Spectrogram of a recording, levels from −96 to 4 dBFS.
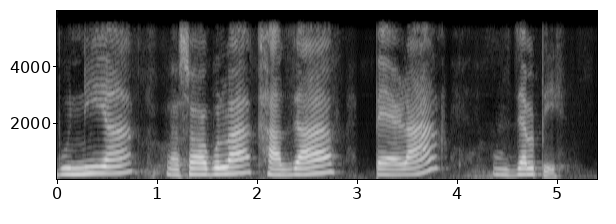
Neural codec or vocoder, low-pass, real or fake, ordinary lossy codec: codec, 16 kHz, 2 kbps, X-Codec, HuBERT features, trained on LibriSpeech; 5.4 kHz; fake; none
